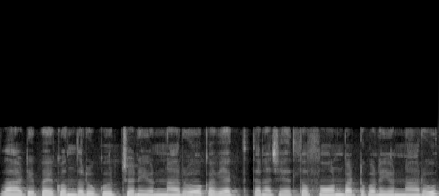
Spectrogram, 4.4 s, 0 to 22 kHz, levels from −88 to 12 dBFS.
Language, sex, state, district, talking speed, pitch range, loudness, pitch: Telugu, female, Andhra Pradesh, Chittoor, 150 wpm, 195-220 Hz, -15 LUFS, 210 Hz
